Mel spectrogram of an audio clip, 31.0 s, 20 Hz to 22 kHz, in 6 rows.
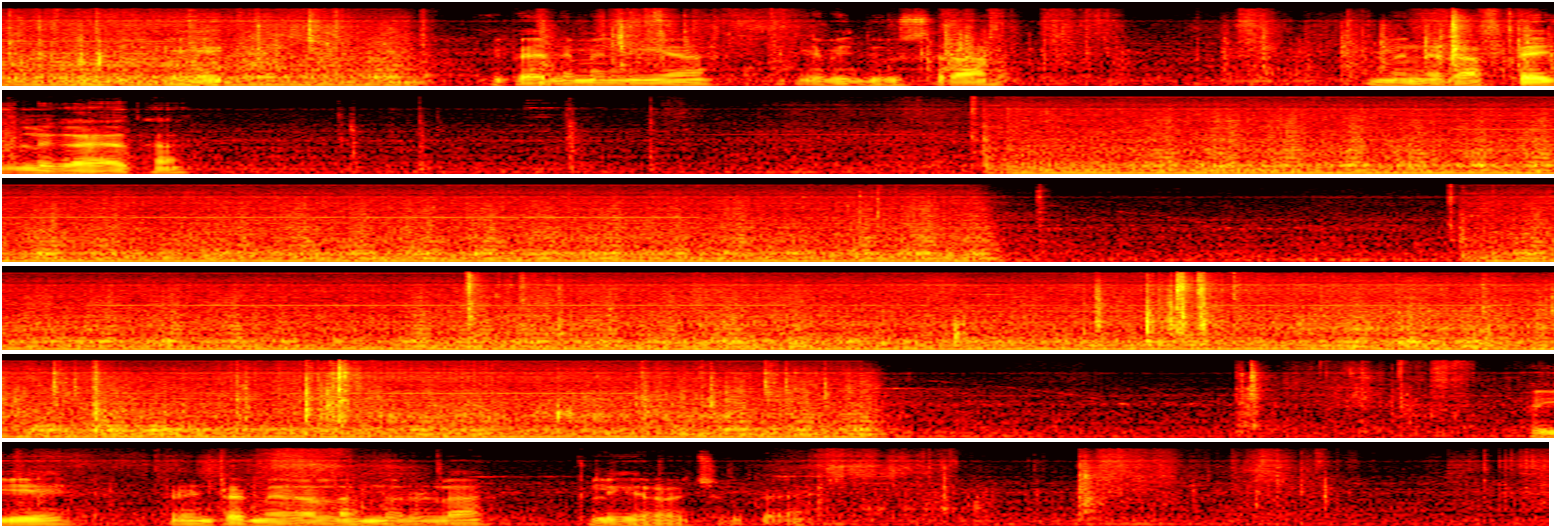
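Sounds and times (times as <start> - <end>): laser printer motor hum: 0.0 - 1.5, 7.8 - 13.8, 15.2 - 24.2
printer clicks: 0.0 - 2.2, 15.2 - 23.7.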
